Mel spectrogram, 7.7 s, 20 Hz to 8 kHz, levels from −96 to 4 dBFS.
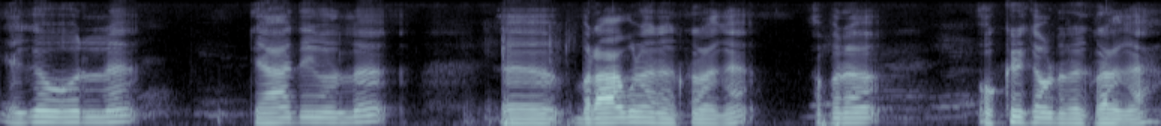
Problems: background sounds at intervals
